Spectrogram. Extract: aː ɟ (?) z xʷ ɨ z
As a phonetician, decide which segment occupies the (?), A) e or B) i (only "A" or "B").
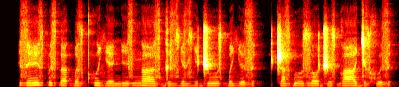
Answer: A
